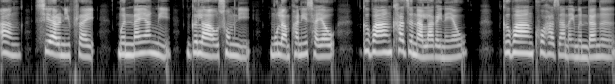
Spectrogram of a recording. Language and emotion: Bodo, sad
